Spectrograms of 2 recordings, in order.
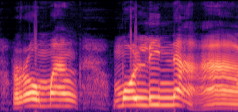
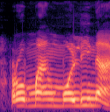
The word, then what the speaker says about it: Romain Molina: Beberapa hari lalu itu seorang jurnalis investigasi asal Perancis Romain Molina. Romain Molina ya, bacanya Romain Romain tulisannya tapi bacanya Romain Molina itu dia mengeluarkan men-tweet lah di sosial media dia, dia men-tweet.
